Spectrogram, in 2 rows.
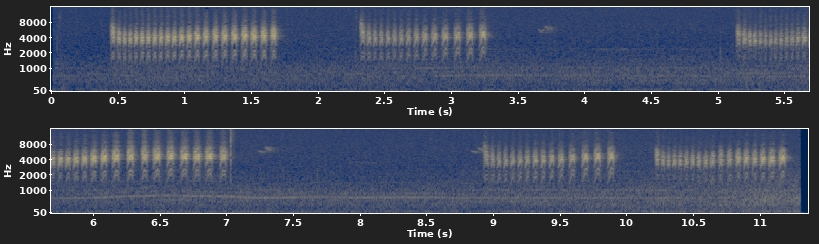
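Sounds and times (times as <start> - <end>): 
Eurasian blue tit Cyanistes caeruleus harsh buzzy churring: 0.4 - 3.4, 5.1 - 7.4, 8.8 - 11.3.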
